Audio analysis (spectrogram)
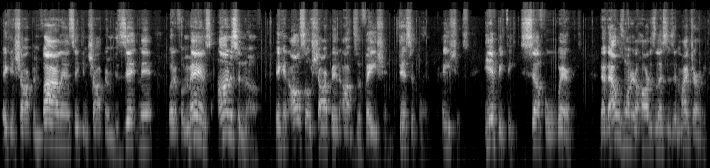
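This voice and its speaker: A man's voice: mid-range voice, expressive, normal speed, a bit bright. Reflective male podcast host. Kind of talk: reflective long-form interview.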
